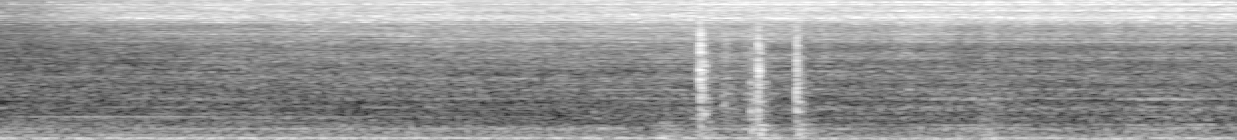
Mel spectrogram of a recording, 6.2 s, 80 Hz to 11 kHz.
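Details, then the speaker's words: MCI MC5 bus being aired up after all air lines were replaced with DOT nylon fittings. The only steady hiss comes from the fill point with no other leaks, and pressure is at about 55 psi and rising. The air system holds normally. "only noise here is where he's filling it from so that's a good sign it'll take a while"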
